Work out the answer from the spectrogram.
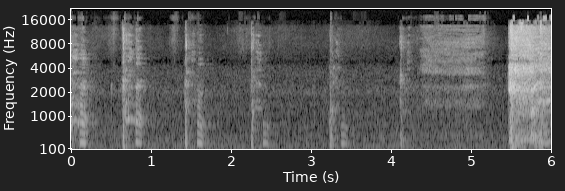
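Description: Repeated harsh coughs, about six in a few seconds, with a brief groan between bursts; fits of coughing that sound tiring.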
